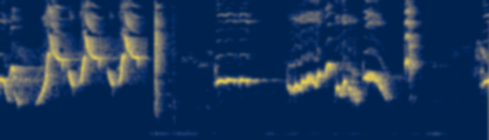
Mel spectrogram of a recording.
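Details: White-rumped shama kept as a pet, singing to stir a silent shama: a few harsh squawky notes with rising whistles, a sharp click, a held mid whistle, then warbling slurred phrases.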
